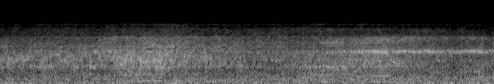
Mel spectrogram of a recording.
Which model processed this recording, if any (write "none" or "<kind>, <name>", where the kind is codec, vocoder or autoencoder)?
codec, HILCodec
